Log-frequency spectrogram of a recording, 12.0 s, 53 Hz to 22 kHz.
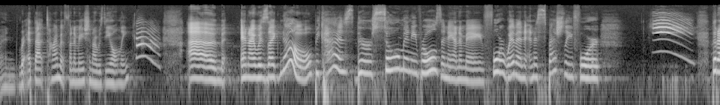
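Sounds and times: high-pitched meow-like call: 2.3 - 2.7, 10.8 - 11.6.

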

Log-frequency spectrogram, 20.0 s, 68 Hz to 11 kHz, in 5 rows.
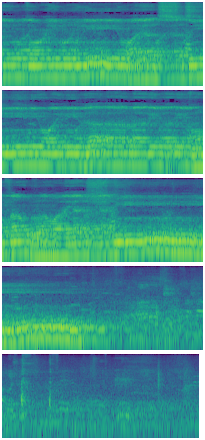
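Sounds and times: man reciting melodically: 0.0 - 15.2.

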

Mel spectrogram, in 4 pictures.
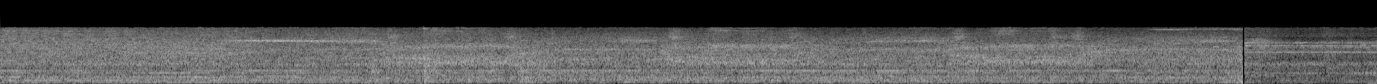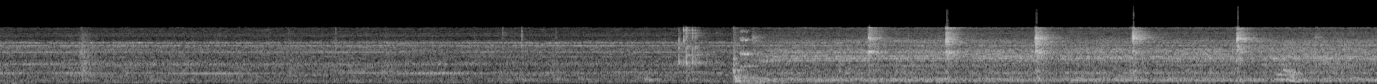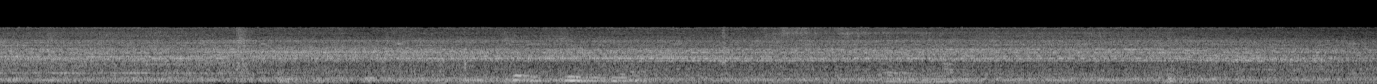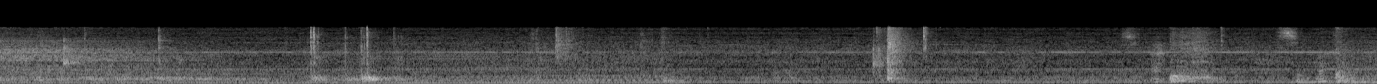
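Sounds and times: steady mechanical hum: 0.0 - 55.0.

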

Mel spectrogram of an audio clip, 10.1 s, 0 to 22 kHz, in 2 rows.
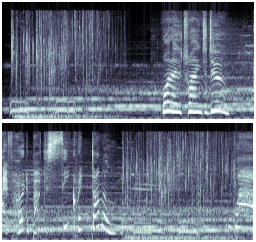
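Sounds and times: dense crackle of clicks: 0.0 - 2.6, 7.4 - 9.8.

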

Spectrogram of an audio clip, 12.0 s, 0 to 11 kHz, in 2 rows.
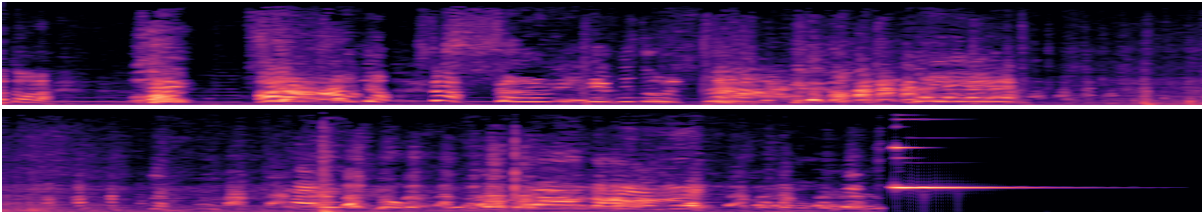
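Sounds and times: high bell-like ding: 10.4 - 11.9.

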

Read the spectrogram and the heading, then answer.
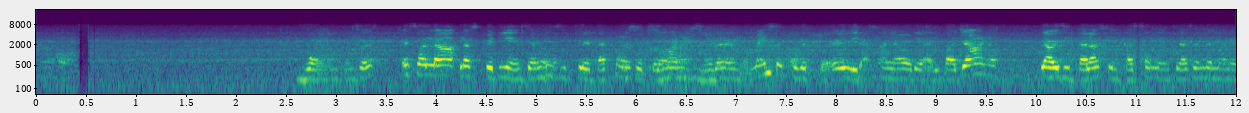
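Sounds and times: microphone hiss and hum: 0.0 - 12.0.

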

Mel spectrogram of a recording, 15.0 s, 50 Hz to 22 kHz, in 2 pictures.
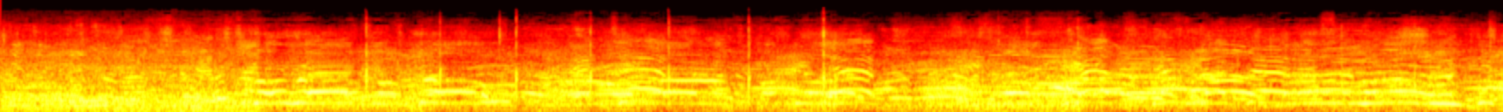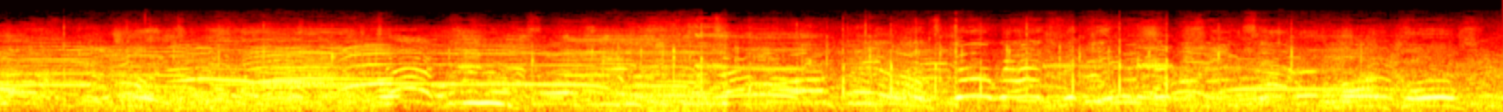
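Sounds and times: people shouting over one another: 3.0 - 11.6.

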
